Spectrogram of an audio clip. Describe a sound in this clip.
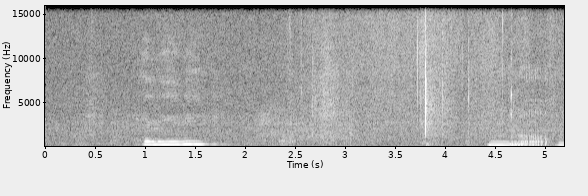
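A small dog whines in short, high cries.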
